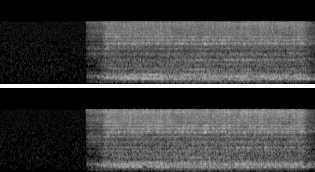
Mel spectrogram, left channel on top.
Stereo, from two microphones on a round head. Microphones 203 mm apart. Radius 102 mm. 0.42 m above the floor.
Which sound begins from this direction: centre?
A running tap, at 0.9 s.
